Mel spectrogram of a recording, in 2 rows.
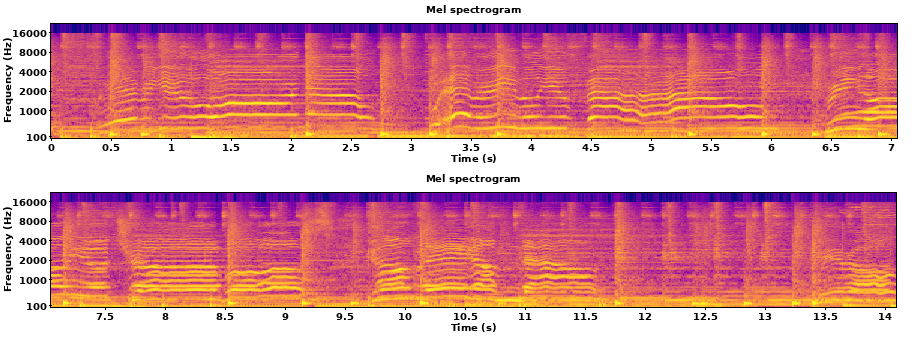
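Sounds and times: acoustic guitar: 0:00.0 - 0:14.0
electric keyboard: 0:00.0 - 0:14.0
women singing: 0:00.4 - 0:12.2, 0:13.3 - 0:14.0.

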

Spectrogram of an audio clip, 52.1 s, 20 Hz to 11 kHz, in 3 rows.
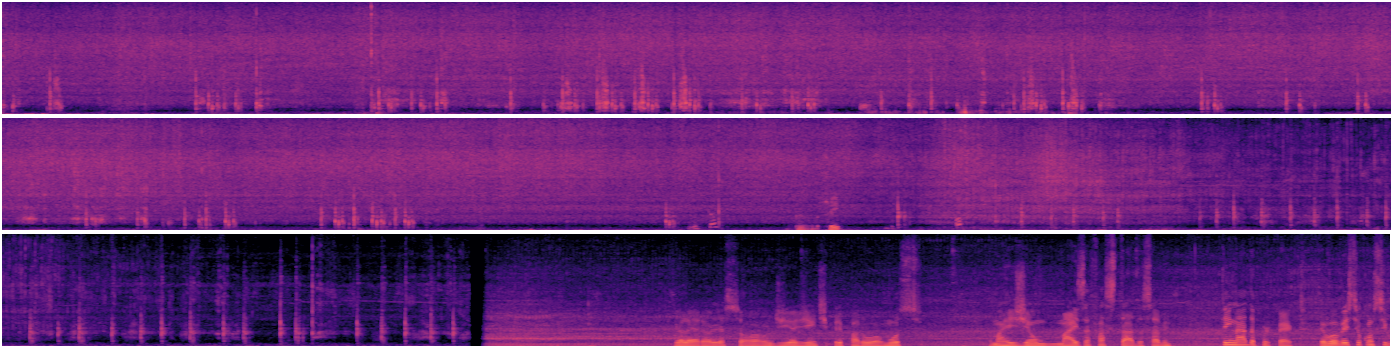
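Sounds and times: metal fork scraping frying pan: 0:00.0 - 0:00.8, 0:02.4 - 0:03.4, 0:04.6 - 0:14.0, 0:15.0 - 0:20.3, 0:28.5 - 0:40.6
food sizzling: 0:00.0 - 0:52.0.

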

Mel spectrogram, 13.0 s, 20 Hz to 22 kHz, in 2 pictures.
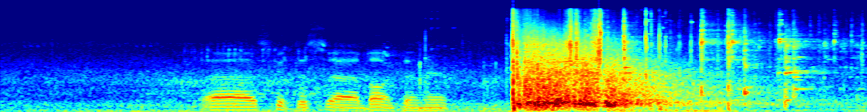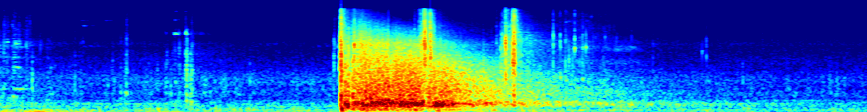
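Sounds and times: shotgun blast echoing: 0:03.8 - 0:05.4, 0:09.0 - 0:11.0
sharp crack: 0:03.8 - 0:06.8, 0:09.0 - 0:11.9.

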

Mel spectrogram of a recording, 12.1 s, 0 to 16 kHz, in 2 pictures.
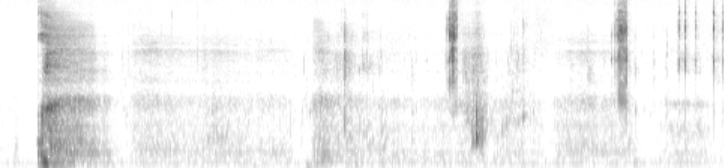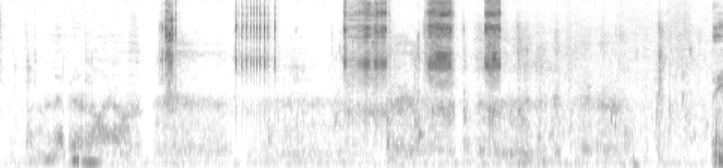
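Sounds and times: quick clicks: 0:05.1 - 0:06.1.

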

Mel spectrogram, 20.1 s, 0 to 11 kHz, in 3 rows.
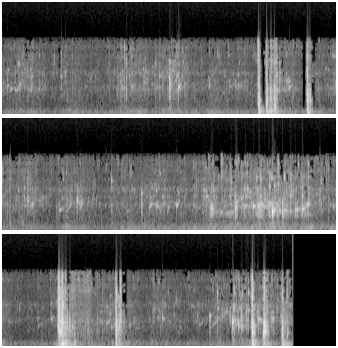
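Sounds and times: muffled water gurgling underwater: 0:00.0 - 0:19.2
sharp loud knocks: 0:14.5 - 0:15.0.

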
